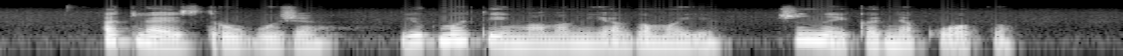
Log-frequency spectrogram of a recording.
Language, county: Lithuanian, Panevėžys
